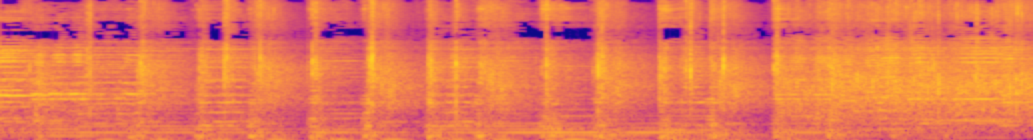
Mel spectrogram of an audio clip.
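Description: Accordion-led Tyrolean folk dance music with a rapid series of sharp taps and thumps as the dancers strike the wooden stage with their shoes and rake handles. Near the end the music stops and applause begins.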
